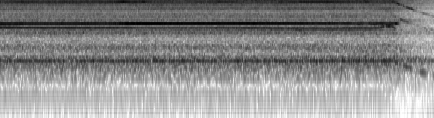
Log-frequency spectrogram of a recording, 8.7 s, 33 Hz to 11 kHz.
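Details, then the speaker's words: Rowenta Compact Power Cyclonic RO3786EA bagless vacuum, about two months old: loud, steady high whistle over the airflow roar. Its clogged HEPA filter had lost airflow, confirmed by swapping filters with an identical vacuum. "вот мы и выяснили причину все дела фильтре вот так называемые hepa фильтр он при длительном использовании уже потерял свои пропускные способности за этого начинается связь"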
